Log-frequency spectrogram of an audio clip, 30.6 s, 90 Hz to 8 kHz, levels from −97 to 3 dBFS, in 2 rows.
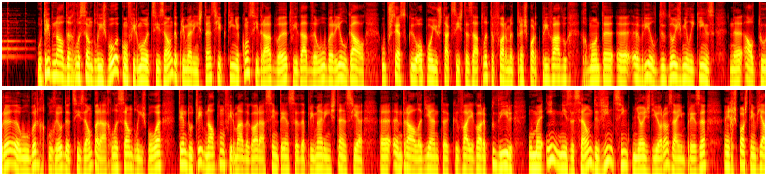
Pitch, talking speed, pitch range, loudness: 120 Hz, 150 wpm, 110-135 Hz, -21 LUFS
